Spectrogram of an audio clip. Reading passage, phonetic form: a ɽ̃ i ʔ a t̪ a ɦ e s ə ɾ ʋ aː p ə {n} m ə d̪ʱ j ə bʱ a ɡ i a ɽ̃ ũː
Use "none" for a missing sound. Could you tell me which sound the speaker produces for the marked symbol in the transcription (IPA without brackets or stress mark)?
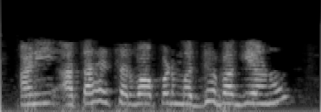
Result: ɳ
